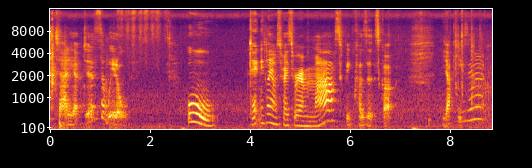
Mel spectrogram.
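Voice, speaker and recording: A woman speaks in a strong Australian accent at a moderate pace, with long, frequent pauses. Noticeable background noise and audible room echo surround her. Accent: strong Australian twang. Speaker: crafting streamer. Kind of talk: casual live-stream chat while crafting. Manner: animated.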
